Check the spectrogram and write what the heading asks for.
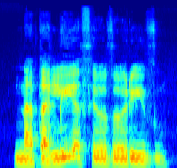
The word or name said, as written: Natalia Theodoridou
